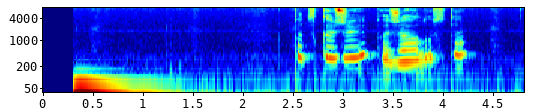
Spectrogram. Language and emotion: Russian, sad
